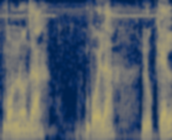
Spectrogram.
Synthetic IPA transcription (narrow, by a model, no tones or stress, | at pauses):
bɔnɔza | bɔjlalukɛl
